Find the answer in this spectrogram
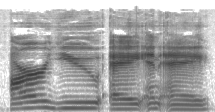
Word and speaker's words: Ruana: You spell it, if you want to search the pattern name, it is R-U-A-N-A Poncho.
